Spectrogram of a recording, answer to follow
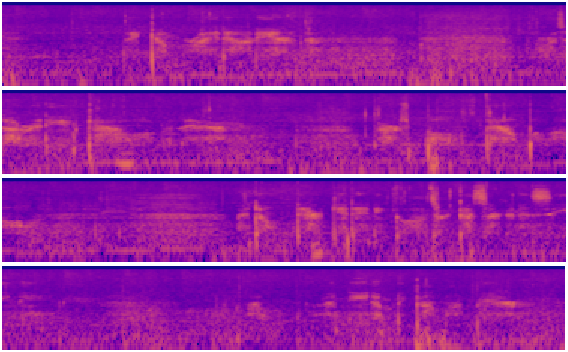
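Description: A man whispering, with a few light clicks.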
